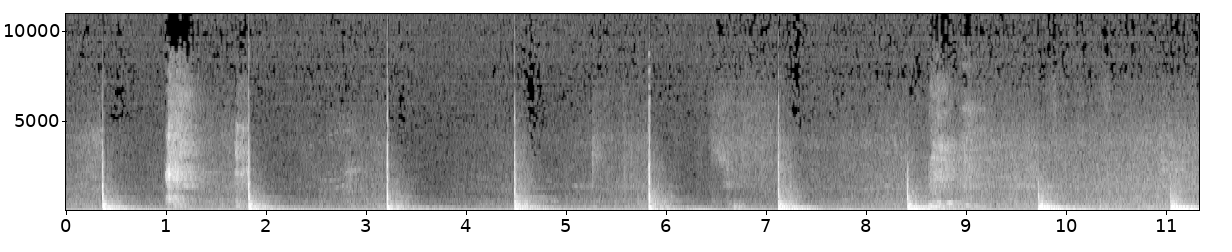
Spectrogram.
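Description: A drum struck slowly and evenly, nine strokes a little over a second apart, each one ringing low and dying away before the next.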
